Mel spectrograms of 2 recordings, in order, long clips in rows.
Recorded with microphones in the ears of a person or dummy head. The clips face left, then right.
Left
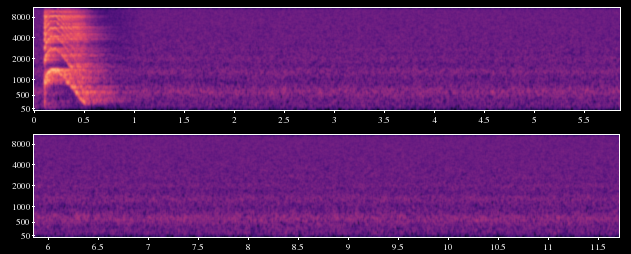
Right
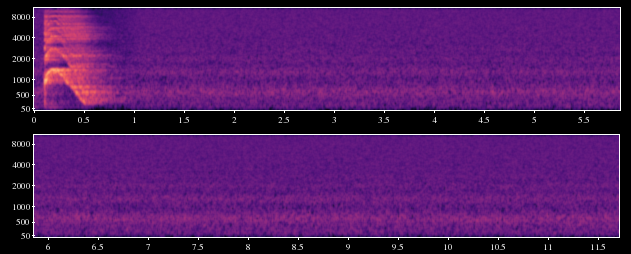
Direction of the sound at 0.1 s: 25° left (ahead or behind).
